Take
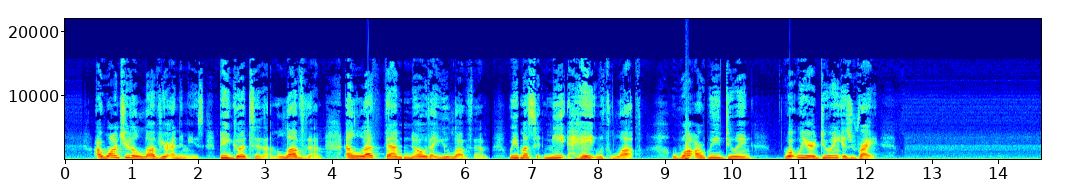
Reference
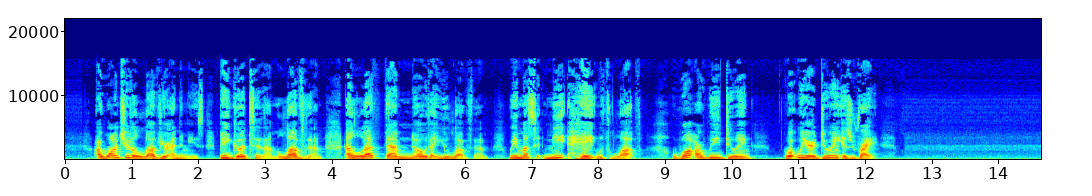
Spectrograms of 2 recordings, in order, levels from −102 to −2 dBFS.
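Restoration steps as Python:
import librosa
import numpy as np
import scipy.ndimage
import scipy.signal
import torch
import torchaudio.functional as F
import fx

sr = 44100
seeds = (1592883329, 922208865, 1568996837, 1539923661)

y = fx.fix_declip(x, sr, threshold_db=-9.5)
y = fx.highpass(y, sr, hz=140.0, slope=24, at=(9.29, 9.41), fade=0.02)
y = fx.fix_interpolate(y, sr, at_s=(3.05, 5.06, 6.38, 6.81, 8.53, 9.61), length_ms=27.0)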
